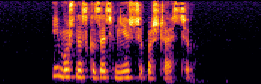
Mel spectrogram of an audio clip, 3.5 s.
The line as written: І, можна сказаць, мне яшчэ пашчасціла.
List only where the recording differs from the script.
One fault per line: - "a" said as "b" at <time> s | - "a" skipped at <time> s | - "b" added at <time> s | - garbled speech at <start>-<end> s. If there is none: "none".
none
